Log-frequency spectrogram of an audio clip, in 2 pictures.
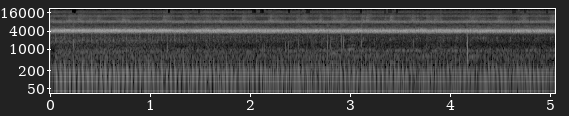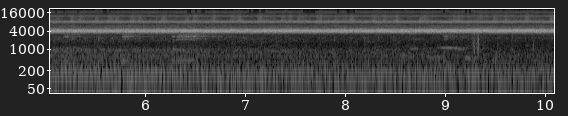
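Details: Crickets on a summer night, a steady high trill holding one pitch throughout, with faint higher pulsing overtones, scattered soft clicks and a low rumbling background.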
